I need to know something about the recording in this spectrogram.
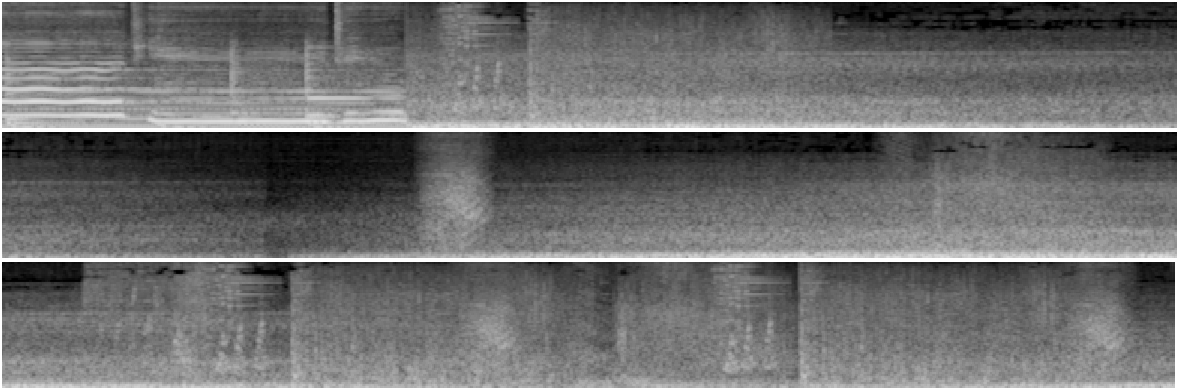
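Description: Game battle effects whoosh and clash.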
